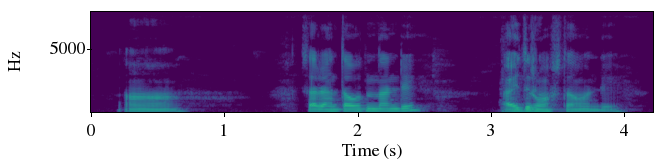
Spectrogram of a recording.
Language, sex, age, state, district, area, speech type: Telugu, male, 18-30, Andhra Pradesh, Vizianagaram, rural, spontaneous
